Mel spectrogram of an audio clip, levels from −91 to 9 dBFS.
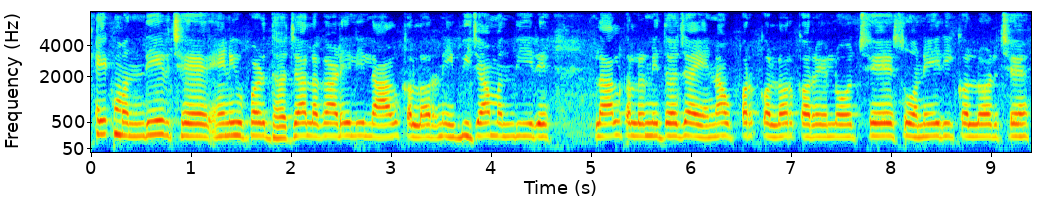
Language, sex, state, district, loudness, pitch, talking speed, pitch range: Gujarati, female, Gujarat, Gandhinagar, -14 LUFS, 235 Hz, 155 wpm, 230-245 Hz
